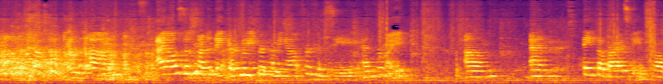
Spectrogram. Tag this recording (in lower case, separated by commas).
woman speaking, speech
